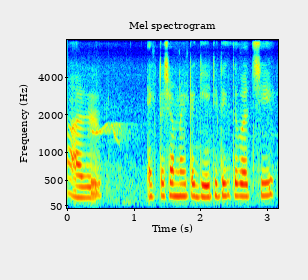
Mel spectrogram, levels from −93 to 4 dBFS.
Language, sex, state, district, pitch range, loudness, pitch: Bengali, female, Tripura, West Tripura, 215-230 Hz, -15 LUFS, 225 Hz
